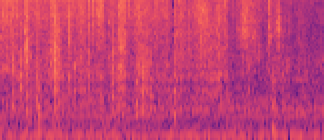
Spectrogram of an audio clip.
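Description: Paper burger wrapper crinkling and rustling with scattered soft crackles and taps as a burger is unwrapped, over a steady low hum.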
